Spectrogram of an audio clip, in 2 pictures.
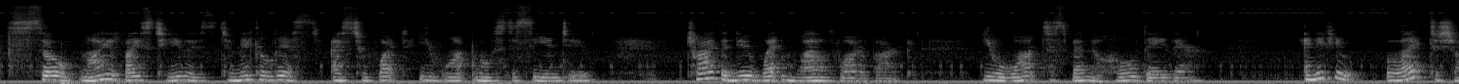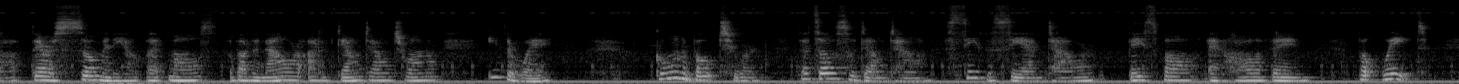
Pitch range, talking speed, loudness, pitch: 120-175 Hz, 160 wpm, -30 LUFS, 160 Hz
